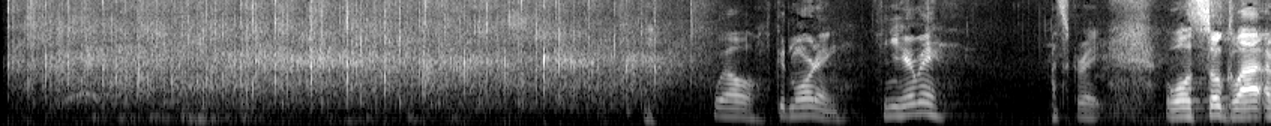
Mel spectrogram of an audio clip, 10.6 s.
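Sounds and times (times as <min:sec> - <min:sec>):
church congregation clapping to welcome a guest preacher: 0:00.0 - 0:06.5
speech: 0:06.0 - 0:08.0, 0:08.8 - 0:10.5.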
